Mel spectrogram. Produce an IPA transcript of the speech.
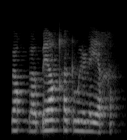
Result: u q ɡ o ɓ ɛ qʰ i ʈ w ɯ ɳ e χ

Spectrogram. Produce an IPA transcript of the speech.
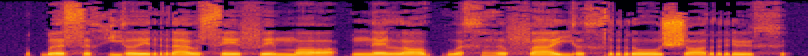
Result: ɓ ə s ə x j ə ɪ̯ r a ʊ̯ s e f e m ɒ | n ɛ l ɒ kʷ a x ɦ ə f a j ə x r o ʃ ɒ r ʏ x

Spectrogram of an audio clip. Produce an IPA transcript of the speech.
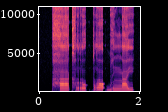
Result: h aː˧ kʰ r o˦˥ k̚ p r ɔ˥˩ ʔ b i˧ n ŋ a˦˥ j

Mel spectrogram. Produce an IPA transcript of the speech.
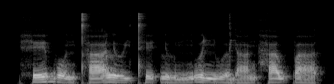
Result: h eː˧˥ b oː˧˩ n t̪ʰ aː˧˥ l ɯː˧ j t̪ʰ e˧ t̚ l ɯː˩ m ŋ u˥˨ ə̯ ɲ u˧˩ ə̯ j aː˩˧ ŋ h a˧ w p aː˧˩ t̚

